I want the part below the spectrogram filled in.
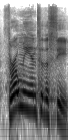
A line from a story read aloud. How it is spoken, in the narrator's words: Jonah said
